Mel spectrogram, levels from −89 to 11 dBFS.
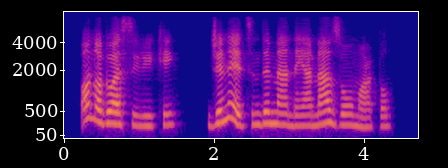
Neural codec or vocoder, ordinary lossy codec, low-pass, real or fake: codec, 16 kHz, 0.2 kbps, FocalCodec; none; 7.2 kHz; fake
